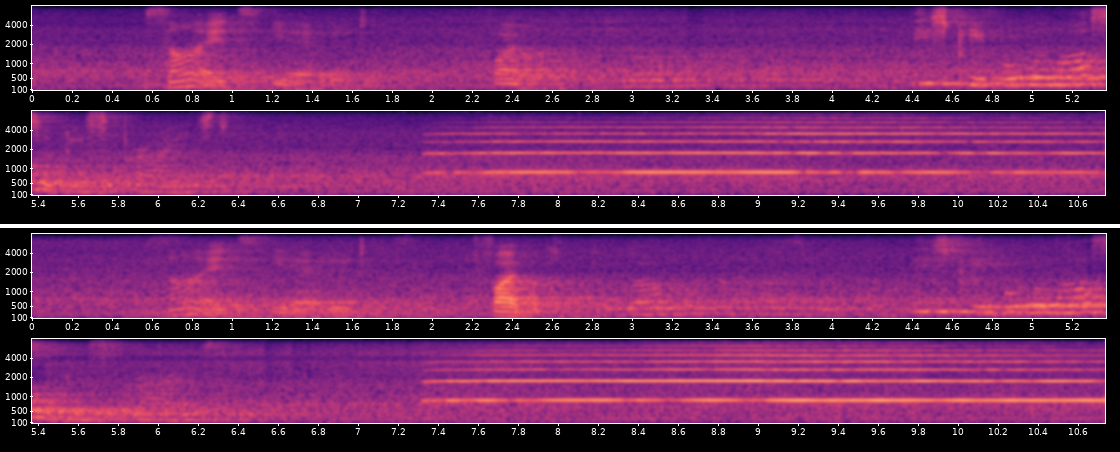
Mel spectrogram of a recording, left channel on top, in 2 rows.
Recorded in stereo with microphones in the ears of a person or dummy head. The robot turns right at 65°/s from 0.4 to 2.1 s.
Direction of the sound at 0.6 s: 50° left (ahead or behind).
